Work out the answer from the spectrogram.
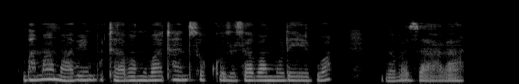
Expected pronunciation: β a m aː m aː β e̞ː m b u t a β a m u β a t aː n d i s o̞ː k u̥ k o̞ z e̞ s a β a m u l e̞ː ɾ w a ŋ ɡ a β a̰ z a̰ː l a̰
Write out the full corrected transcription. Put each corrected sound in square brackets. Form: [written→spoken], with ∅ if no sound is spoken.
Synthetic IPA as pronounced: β a m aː m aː β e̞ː m b u t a β a m u β a t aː n d i s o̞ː k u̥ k o̞ z e̞ s a β a m u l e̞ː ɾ w a ŋ ɡ a β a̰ z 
